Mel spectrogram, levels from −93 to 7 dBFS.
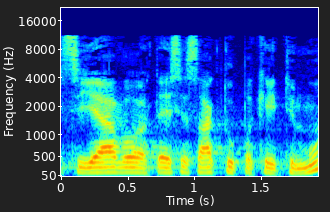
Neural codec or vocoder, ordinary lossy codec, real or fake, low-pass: none; MP3, 48 kbps; real; 14.4 kHz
